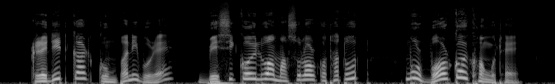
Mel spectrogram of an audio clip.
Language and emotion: Assamese, angry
